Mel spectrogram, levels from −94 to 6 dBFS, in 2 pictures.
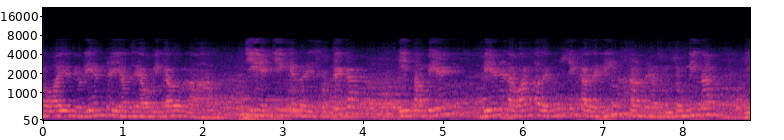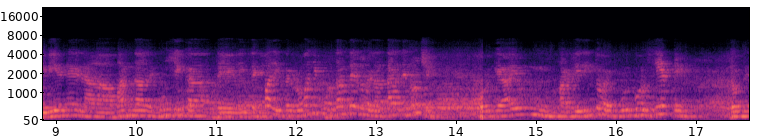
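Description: Nothing technical stands out anywhere in this clip, so there's no fault to point to.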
